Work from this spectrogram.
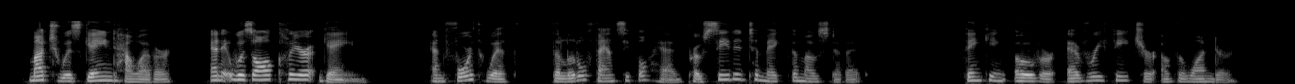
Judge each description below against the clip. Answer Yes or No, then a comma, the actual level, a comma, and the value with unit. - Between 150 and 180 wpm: No, average, 140 wpm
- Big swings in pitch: Yes, wide, 6.5 semitones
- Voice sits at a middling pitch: Yes, medium, 150 Hz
